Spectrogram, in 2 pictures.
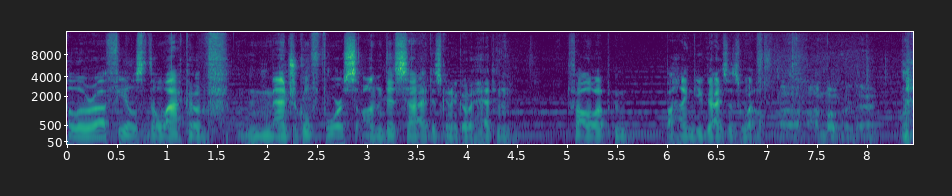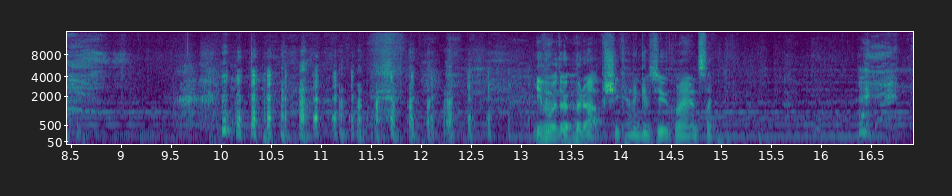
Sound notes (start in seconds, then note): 9.7 all laugh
